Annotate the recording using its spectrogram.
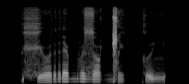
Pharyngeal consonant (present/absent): absent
